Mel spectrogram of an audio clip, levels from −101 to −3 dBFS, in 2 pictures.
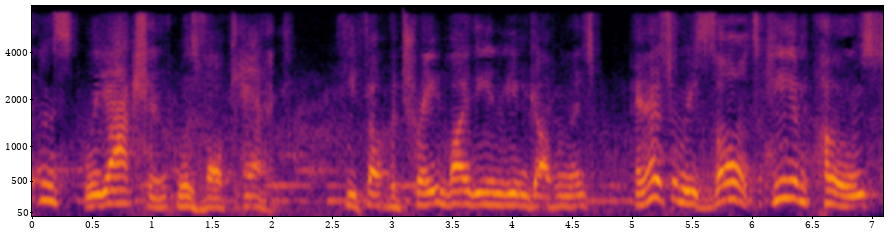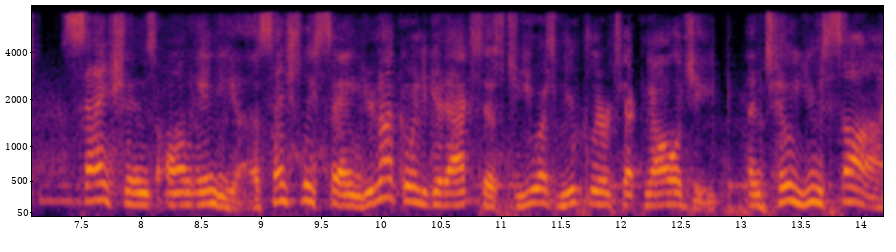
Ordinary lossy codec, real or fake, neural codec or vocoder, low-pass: AAC, 32 kbps; fake; codec, 16 kHz, 2 kbps, FreqCodec, smaller model; 7.2 kHz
